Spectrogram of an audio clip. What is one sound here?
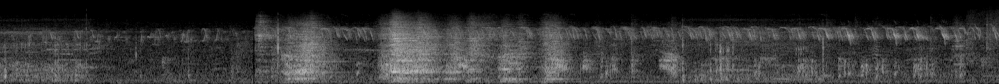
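Chicks peep rapidly and constantly nearby.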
